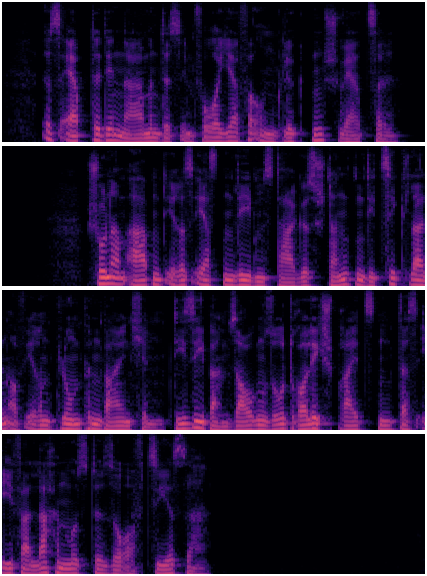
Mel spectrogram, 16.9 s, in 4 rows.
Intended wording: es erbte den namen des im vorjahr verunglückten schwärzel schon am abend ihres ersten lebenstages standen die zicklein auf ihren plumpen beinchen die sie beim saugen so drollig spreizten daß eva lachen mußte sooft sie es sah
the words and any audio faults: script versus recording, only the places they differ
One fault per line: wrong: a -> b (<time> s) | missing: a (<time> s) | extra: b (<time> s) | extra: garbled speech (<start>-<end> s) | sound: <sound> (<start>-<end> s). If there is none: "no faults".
no faults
